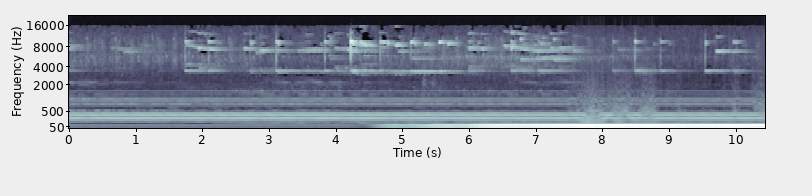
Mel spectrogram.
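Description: Ambient sleep music: a steady sustained drone with high, scattered chime-like tinkles. About halfway through, a deep bass drone swells in and becomes the loudest sound.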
